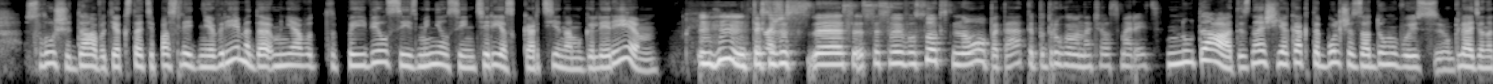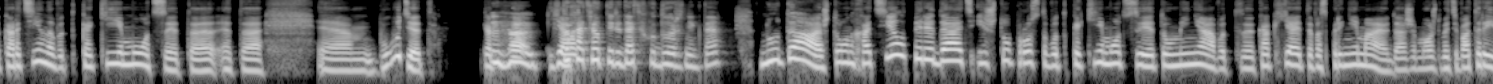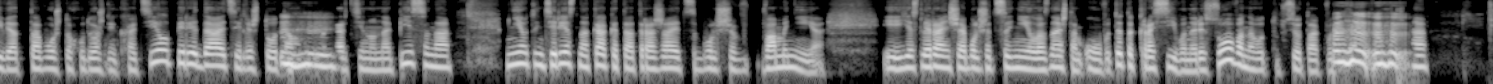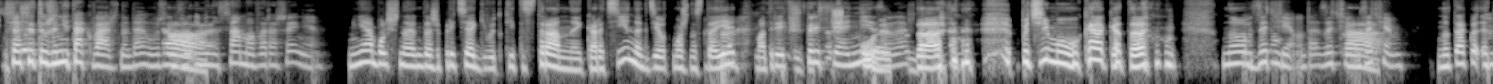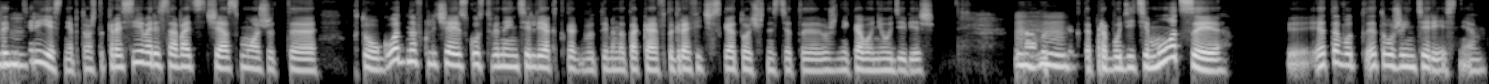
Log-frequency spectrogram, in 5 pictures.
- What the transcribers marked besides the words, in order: laughing while speaking: "экспрессионизм"; other background noise; chuckle
- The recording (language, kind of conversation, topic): Russian, podcast, Как ты начал(а) заниматься творчеством?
